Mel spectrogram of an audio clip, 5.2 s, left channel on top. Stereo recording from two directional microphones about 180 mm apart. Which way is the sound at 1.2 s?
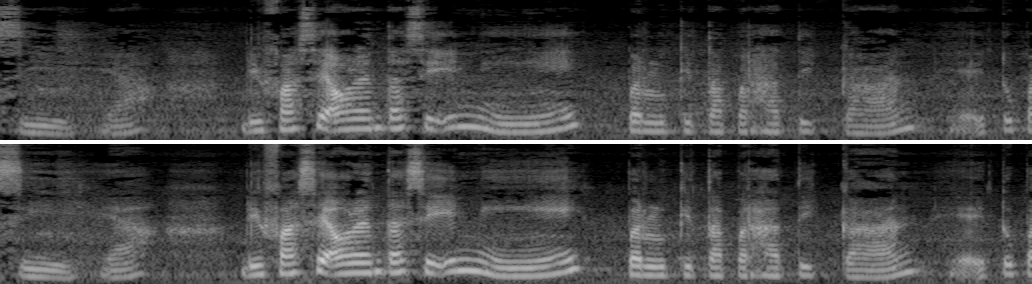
25° right (ahead or behind).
